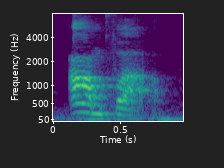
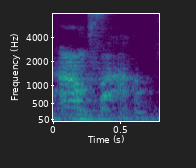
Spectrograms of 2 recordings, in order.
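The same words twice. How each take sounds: First: Said in the usual way. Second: Breathy whisper of "I'm foul", no voice; unvoiced, sarcastic "I'm foul" under the breath; whispered aside. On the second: Sarcastic answer to Annie's insult.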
